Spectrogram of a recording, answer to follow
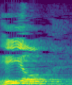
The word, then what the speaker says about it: Hill: And I said, "No, heel, like you're driving down the road, you're running over hills."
